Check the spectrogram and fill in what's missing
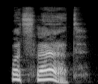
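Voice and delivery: put-on high, bright child's question; curious little boy. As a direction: ask it like an eager four-year-old. Curious boy points again.

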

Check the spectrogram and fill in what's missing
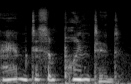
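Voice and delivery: high, hushed disappointment; restrained regret. A narrator's reading. Aunt rebukes her nephew, immense restraint and regret. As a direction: hold back, let regret show. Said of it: "a tone that implied immense restraint and regret".

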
